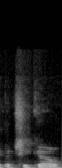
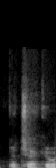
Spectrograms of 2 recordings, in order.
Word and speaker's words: Pacheco: I live in Portuguese neighborhood where we say Pacheco, but Pacheco, I think is how you say it.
